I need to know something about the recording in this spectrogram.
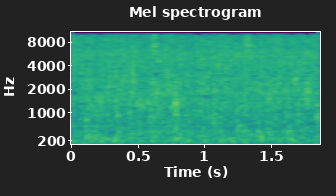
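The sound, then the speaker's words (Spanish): Water splashes and patters in a steady, hissing spray, even in loudness, as holy water is sprinkled during the blessing of a place with gardens, with no voices over it. “Cuidado, que va un poquito de agua.”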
